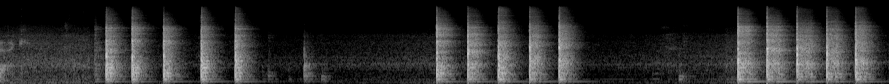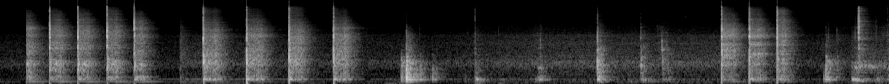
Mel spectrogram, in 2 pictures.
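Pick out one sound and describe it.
A hammer taps sharply on wood in quick bursts.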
